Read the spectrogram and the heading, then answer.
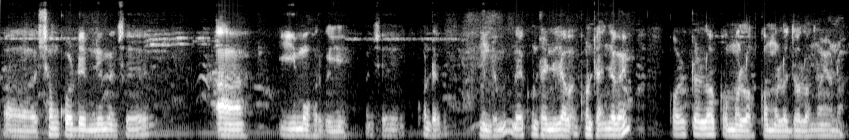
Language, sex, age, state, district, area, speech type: Bodo, male, 60+, Assam, Udalguri, urban, spontaneous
